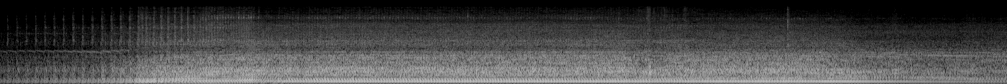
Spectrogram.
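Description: Honda EU2000i inverter generator's small single-cylinder four-stroke engine just after a pull start, rising in speed over the first couple of seconds and then running at a steady pitch. Near the end it drops to a quieter, lower speed as it settles into eco mode.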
